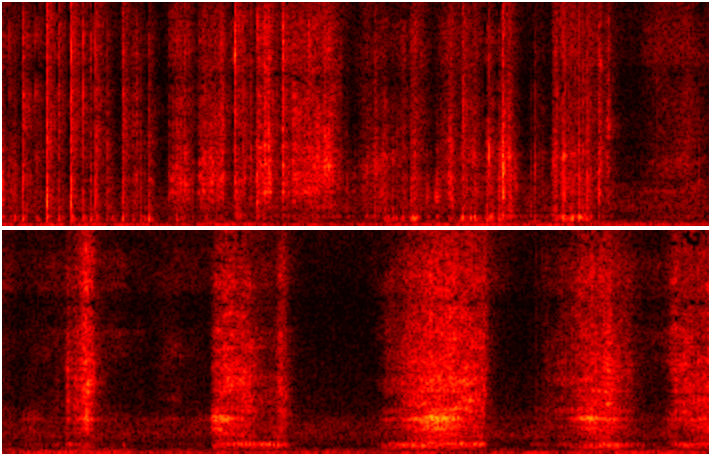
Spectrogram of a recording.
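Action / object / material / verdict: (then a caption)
scrape / plastic desk telephone casing / plastic / none. Fingernails scratch and rub along the top edge and casing of a white hollow plastic desk telephone with its handset on the cradle. The first half is a dense run of quick, dry scratches, followed by longer, bright scraping rubs with a hollow plastic resonance.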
